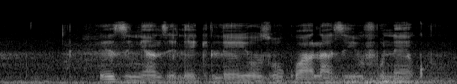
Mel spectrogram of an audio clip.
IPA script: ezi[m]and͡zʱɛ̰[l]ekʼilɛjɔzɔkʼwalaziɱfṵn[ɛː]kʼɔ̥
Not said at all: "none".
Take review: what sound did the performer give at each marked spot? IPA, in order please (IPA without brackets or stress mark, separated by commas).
ɲ, l, ɛː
